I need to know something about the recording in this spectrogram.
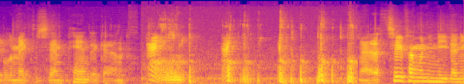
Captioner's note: squirty Sounds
